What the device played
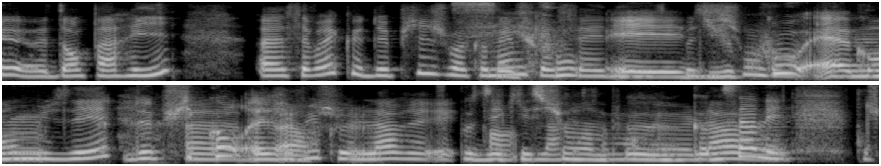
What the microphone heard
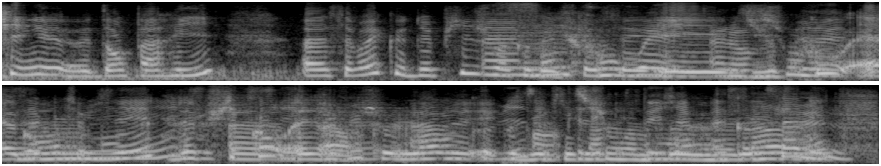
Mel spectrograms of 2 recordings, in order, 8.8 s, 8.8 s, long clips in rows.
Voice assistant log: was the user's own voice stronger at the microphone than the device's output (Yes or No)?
No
